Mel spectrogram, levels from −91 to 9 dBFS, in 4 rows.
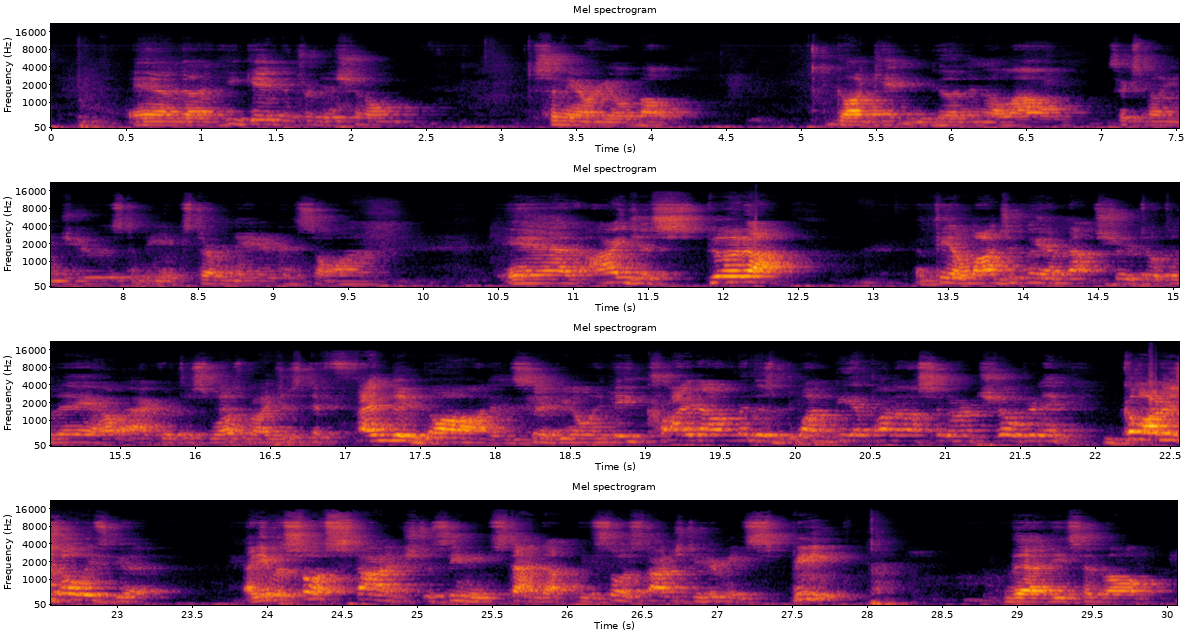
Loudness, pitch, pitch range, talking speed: -20 LUFS, 150 Hz, 125-200 Hz, 175 wpm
